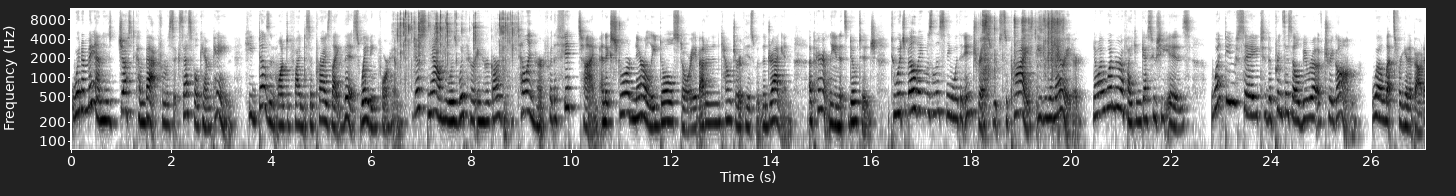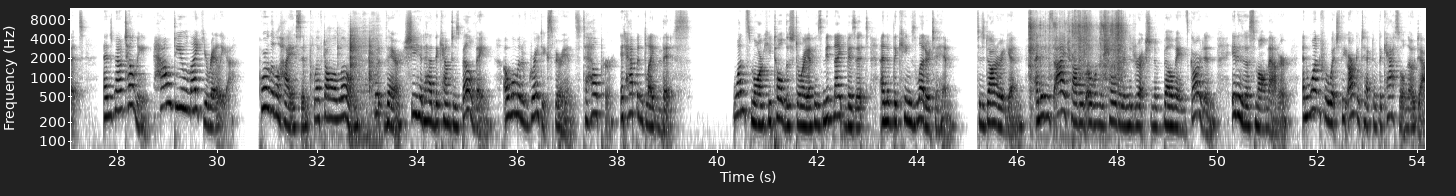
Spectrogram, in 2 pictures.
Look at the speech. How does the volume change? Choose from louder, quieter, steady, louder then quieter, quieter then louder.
steady.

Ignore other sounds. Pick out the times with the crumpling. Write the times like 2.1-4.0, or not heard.
6.4-8.9, 18.1-19.9, 46.2-48.2.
